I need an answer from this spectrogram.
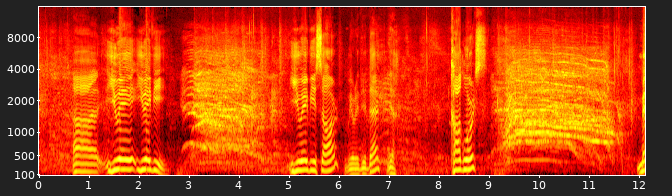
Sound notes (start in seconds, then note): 2.8 cheering; 9.0 cheering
